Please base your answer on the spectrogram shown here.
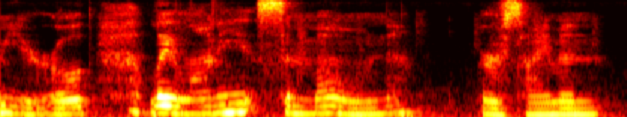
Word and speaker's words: Simon: old Leilani Simone or Simon I'm pretty sure it's Simon but I heard someone say pronounce like Simone so but it's Simon from Savannah Georgia called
